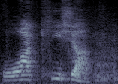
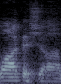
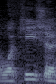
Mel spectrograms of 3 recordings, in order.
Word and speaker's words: Waukesha: we're right back in there it's somewhat by waukesha that's the proper pronunciation yeah the locals call it waukesha but wakisha she she would she would beg to differ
